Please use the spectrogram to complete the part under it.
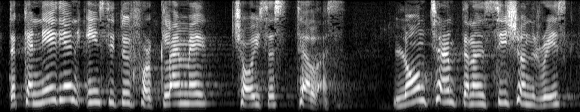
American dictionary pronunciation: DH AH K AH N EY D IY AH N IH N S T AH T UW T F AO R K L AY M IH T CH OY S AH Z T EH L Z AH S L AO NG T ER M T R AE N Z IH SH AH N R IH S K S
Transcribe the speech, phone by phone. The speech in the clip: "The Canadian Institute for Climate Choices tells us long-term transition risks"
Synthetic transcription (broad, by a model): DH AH K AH N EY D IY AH N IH N S T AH T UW T F AO R K L AY M IH T CH OY S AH S T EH L AH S L AO NG T ER M T R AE N S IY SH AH N R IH S K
